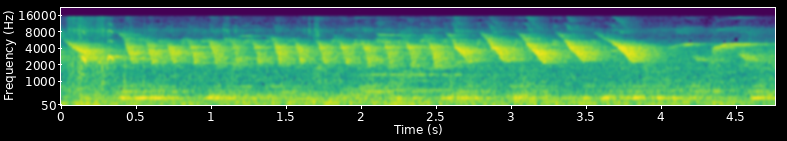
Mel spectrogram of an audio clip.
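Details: Sooty-headed bulbul singing hard with green leafbird fills, meant to attract and excite wild bulbuls for trapping. A dense stream of fast, descending chips, close to four per second, under steady background hiss.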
